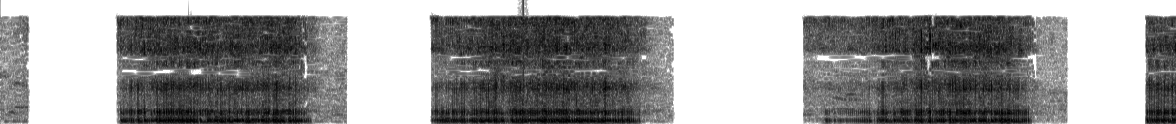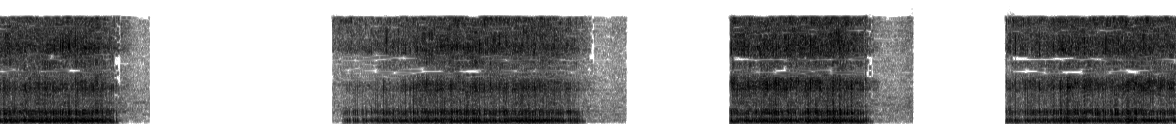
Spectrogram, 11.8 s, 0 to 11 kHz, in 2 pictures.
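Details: Snoring: a dad who fell asleep, recorded through the Talking Tom Cat 2 app, so it is played back in the cartoon cat's voice as loud, regular rasping snores about 37 a minute with silent gaps.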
